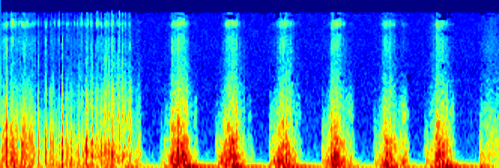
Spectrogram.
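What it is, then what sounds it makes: Foam microphone windscreen being scratched. Long fake nails scratch the sides of a black foam microphone windscreen, starting with about a second of continuous rough, crackly rubbing. This is followed by seven separate swishing strokes at a steady rhythm. The sound is muffled and bass-heavy, with only faint bright hiss on top.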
